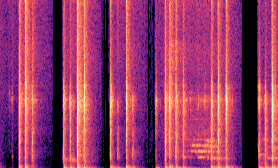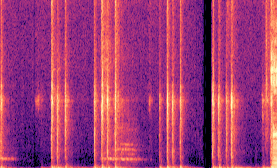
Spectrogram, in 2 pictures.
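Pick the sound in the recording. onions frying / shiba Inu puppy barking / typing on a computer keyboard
typing on a computer keyboard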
